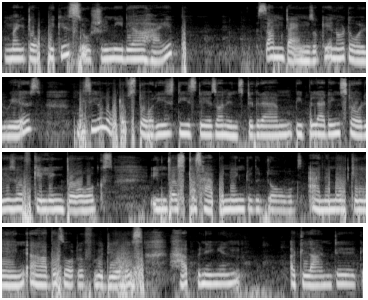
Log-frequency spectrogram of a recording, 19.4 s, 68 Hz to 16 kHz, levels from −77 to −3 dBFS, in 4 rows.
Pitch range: 195-230 Hz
